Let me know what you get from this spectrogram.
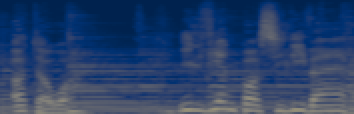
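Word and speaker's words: Outaouais: Leur nom est prononcé Otawa.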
